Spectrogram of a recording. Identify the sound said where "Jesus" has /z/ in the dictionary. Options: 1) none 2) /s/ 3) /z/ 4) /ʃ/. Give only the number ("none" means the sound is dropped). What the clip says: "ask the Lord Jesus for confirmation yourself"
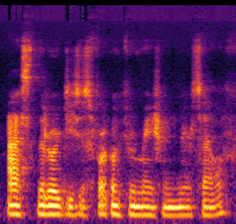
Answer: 2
